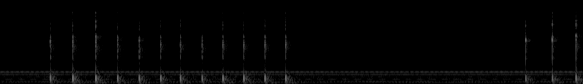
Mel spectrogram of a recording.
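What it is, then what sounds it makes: Vegetable-tanned leather being tooled. A metal beveler, pressed by the fingertips against a tan carved strip of vegetable-tanned leather resting on a stone slab, is tapped with quick repeated strikes. Twelve sharp, bright clicks come in a steady run, followed by a pause and then three more, each dying away almost instantly over a faint steady background hum.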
